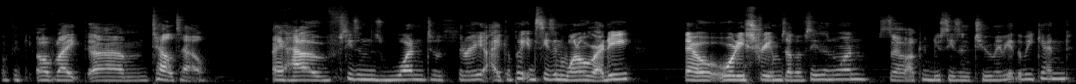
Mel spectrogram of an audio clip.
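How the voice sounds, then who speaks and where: Bright-voiced woman streamer, casual and rambling. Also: medium pitch, fairly even intonation, moderate pace, faint music behind, poor audio. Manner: rambling, informal, sweary. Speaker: video game livestreamer. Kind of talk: casual livestream chat to viewers.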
